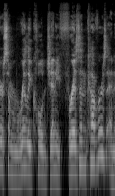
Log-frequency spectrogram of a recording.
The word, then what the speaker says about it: Frison: in in an interview described her last name as being pronounced like prison like you're going to prison but it's Jenny frizzen so just FYI if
